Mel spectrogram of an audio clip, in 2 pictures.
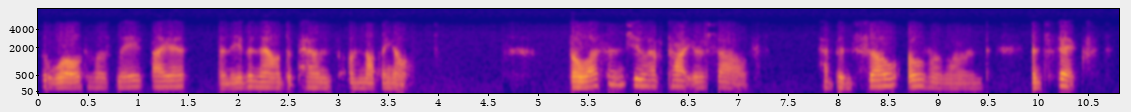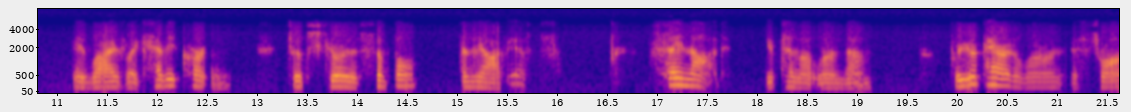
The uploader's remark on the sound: ACIM Daily TEXT Conference Call.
